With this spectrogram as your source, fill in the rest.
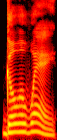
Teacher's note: They connect them using a slight W sound like this. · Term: glide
